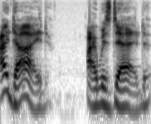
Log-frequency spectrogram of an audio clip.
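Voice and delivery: ordinary talk, nothing marked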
